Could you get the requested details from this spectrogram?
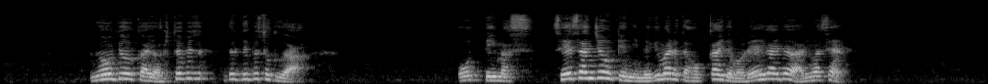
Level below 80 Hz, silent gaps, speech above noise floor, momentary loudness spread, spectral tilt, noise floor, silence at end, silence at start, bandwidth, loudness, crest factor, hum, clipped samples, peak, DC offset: -66 dBFS; none; 45 dB; 10 LU; -6 dB/octave; -66 dBFS; 1.4 s; 0.9 s; 11.5 kHz; -22 LUFS; 18 dB; none; under 0.1%; -6 dBFS; under 0.1%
